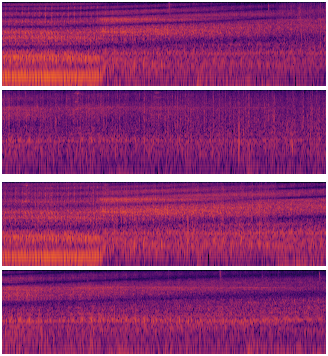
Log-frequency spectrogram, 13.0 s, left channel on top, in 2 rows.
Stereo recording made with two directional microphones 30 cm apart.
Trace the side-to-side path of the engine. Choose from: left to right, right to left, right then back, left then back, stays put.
left to right.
